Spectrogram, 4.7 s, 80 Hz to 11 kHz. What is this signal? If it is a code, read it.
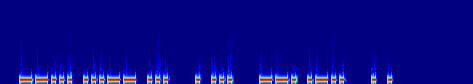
Morse code, heard as a keyed tone, about 30 wpm, 700 Hz. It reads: 73S ES GL EE
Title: SOTA QSO Practice 30wpm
